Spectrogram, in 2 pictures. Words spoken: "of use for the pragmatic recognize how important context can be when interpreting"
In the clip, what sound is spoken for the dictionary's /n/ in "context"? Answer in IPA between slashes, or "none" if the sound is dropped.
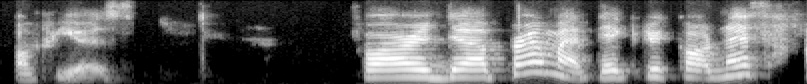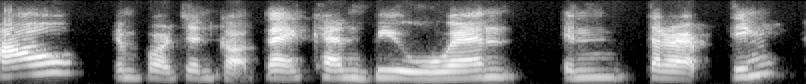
none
